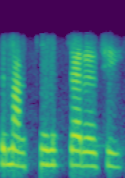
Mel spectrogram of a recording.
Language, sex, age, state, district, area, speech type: Odia, female, 18-30, Odisha, Puri, urban, conversation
